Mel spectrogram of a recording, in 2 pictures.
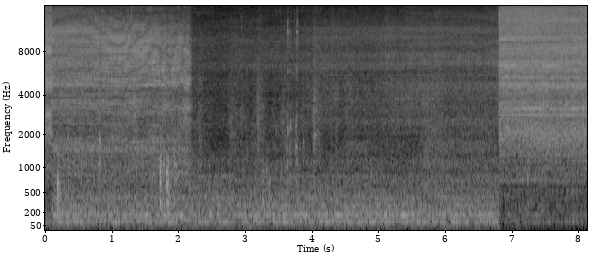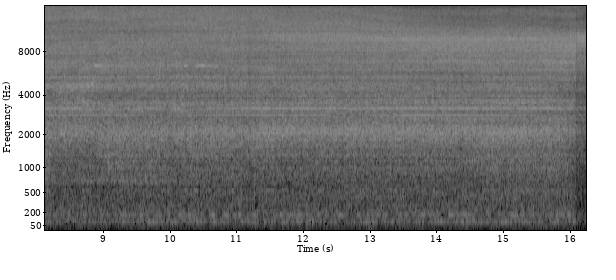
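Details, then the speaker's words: Steady high-pitched hissing whine of an electric handpiece, louder as it cuts through the metal of an old fixed dental bridge, under anesthesia with rubber dam. "again I'm using a electric can piece for this you can put a lot more torque on it"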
